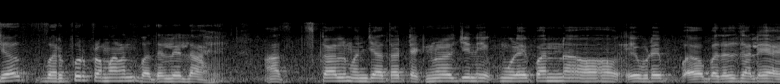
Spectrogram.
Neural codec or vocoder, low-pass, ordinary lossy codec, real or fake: vocoder, 22.05 kHz, 80 mel bands, Vocos; 7.2 kHz; none; fake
